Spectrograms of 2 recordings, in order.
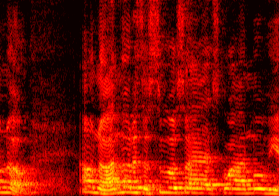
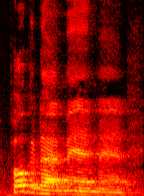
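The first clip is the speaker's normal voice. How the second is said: ordinary talk, nothing marked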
